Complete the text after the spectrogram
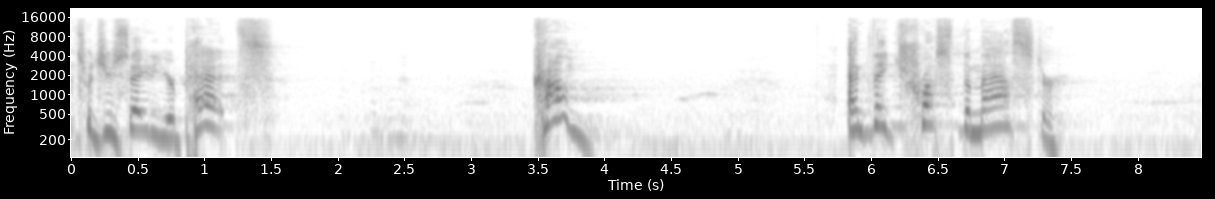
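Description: A middle-aged man speaks with animation through a microphone, pausing between phrases.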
